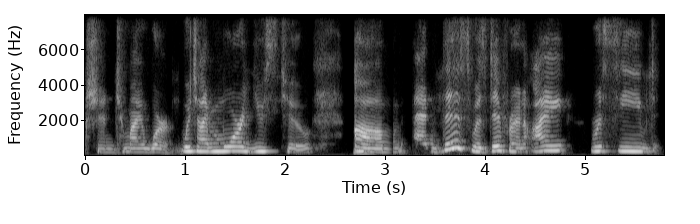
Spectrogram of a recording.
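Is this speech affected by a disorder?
Yes: cleft palate, cleft palate without cleft lip.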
